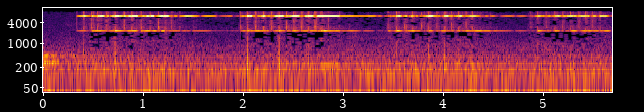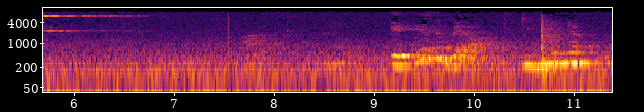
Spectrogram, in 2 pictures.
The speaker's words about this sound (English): It does make, it makes me happy too. I love to hear bells. Like, I love it when, when they play bells.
